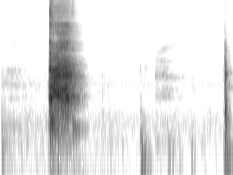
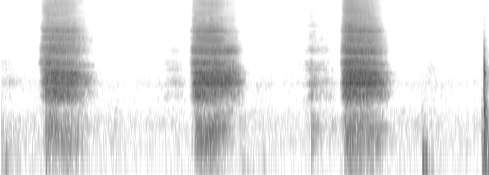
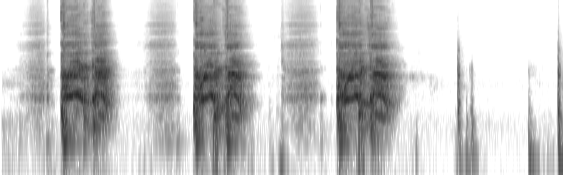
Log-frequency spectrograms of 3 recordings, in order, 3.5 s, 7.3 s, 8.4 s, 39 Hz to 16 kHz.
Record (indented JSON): {
  "cough_length": "3.5 s",
  "cough_amplitude": 32373,
  "cough_signal_mean_std_ratio": 0.27,
  "exhalation_length": "7.3 s",
  "exhalation_amplitude": 9880,
  "exhalation_signal_mean_std_ratio": 0.43,
  "three_cough_length": "8.4 s",
  "three_cough_amplitude": 32649,
  "three_cough_signal_mean_std_ratio": 0.46,
  "survey_phase": "beta (2021-08-13 to 2022-03-07)",
  "age": "45-64",
  "gender": "Male",
  "wearing_mask": "No",
  "symptom_cough_any": true,
  "symptom_runny_or_blocked_nose": true,
  "symptom_sore_throat": true,
  "symptom_onset": "12 days",
  "smoker_status": "Ex-smoker",
  "respiratory_condition_asthma": false,
  "respiratory_condition_other": false,
  "recruitment_source": "REACT",
  "submission_delay": "0 days",
  "covid_test_result": "Negative",
  "covid_test_method": "RT-qPCR"
}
